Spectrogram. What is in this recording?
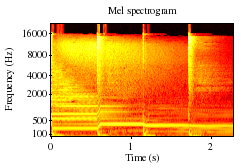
Minimal Electro Pop Loop
crunchy electro pop loop
electro, techno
